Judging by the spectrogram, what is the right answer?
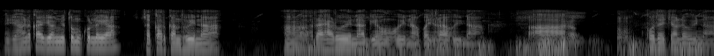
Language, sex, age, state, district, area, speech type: Santali, male, 45-60, Jharkhand, Bokaro, rural, spontaneous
